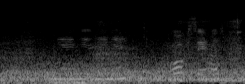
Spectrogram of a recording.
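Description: Steady wind noise on the microphone, with a faint voice heard briefly near the middle.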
